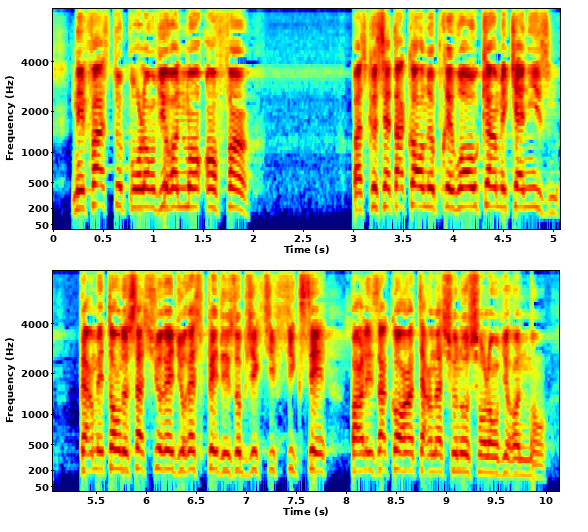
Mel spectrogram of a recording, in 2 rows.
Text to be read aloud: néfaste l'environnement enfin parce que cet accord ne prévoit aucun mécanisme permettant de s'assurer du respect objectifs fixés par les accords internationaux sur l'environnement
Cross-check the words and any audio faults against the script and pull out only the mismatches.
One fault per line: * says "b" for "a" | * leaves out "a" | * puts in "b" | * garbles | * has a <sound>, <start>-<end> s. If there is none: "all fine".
* puts in "pour"
* puts in "des"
